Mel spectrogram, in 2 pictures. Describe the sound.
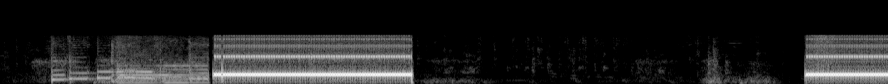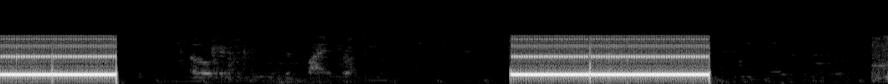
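Telephone ringback tone heard while a call is transferred: three long, steady electronic rings of about two seconds each, evenly spaced with silence between them, after brief voices at the start.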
